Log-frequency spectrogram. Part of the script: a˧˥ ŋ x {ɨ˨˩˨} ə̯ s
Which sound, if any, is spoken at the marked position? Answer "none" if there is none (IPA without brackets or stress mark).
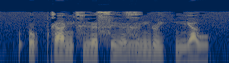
ɨ˧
